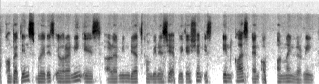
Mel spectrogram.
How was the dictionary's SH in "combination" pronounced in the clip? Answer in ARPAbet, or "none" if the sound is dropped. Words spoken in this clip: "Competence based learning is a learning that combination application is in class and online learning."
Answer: S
